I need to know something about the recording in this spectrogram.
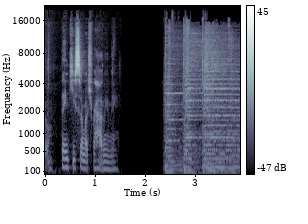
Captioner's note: none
